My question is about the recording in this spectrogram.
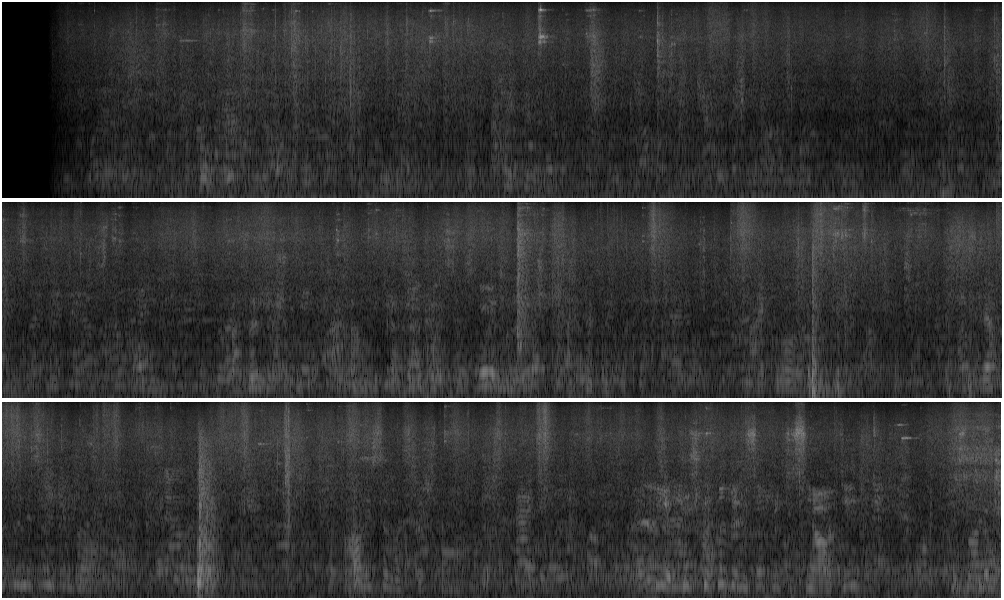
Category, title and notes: Soundscapes > Urban
Sophia open air market
Sophia open air vegetable market, morning time People, men an women are talking , child, movements. Not many people, Anybody knows what people say?
Bulgaria, field-recording, market, people, Sophia, talking, voices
